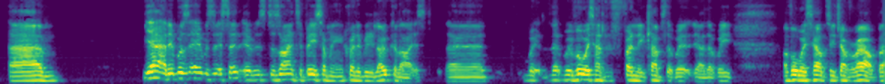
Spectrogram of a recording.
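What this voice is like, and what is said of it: South London accent. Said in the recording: “I'm based in South London, and as you can tell by my accent compared to you guys”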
